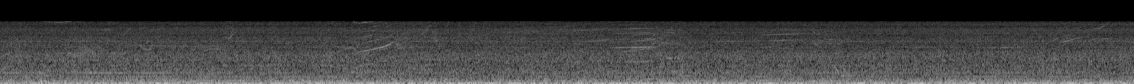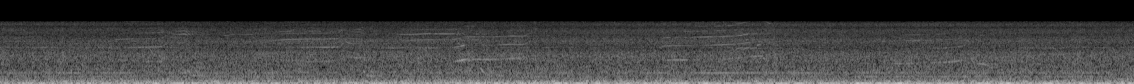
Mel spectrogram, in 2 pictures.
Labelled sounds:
6.0	6.8	killer whale, southern resident, 0.65 to 6.4 kHz
12.5	13.3	killer whale, southern resident, 2.1 to 5.5 kHz
14.0	16.7	killer whale, southern resident, 0.67 to 5.4 kHz
17.9	19.1	killer whale, southern resident, 1.3 to 7.9 kHz

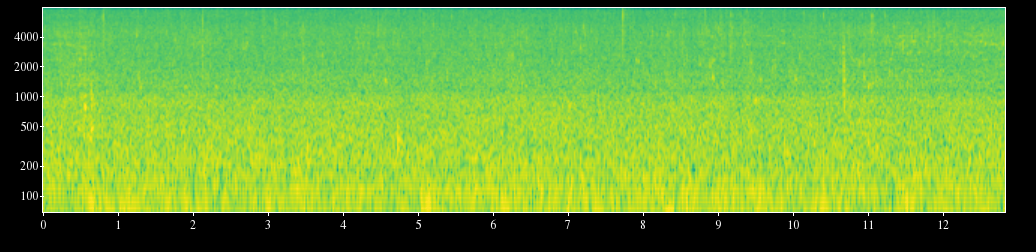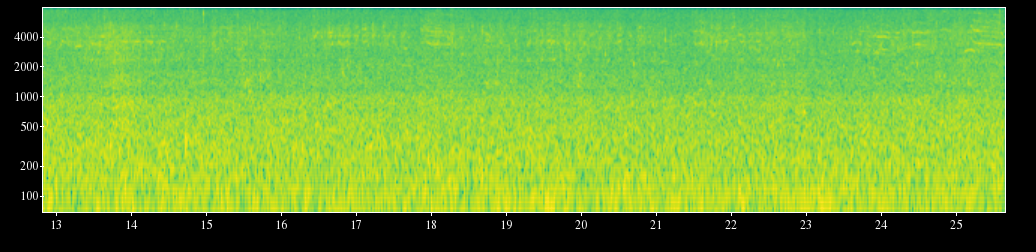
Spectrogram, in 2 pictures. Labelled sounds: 16.7	17.0	Pacific white-sided dolphin, 3.3 to 3.7 kHz
17.9	18.2	Pacific white-sided dolphin, 4.5 to 4.8 kHz
23.9	24.7	Pacific white-sided dolphin, 3.9 to 4.6 kHz
25.2	25.6	Pacific white-sided dolphin, 3.3 to 7.1 kHz

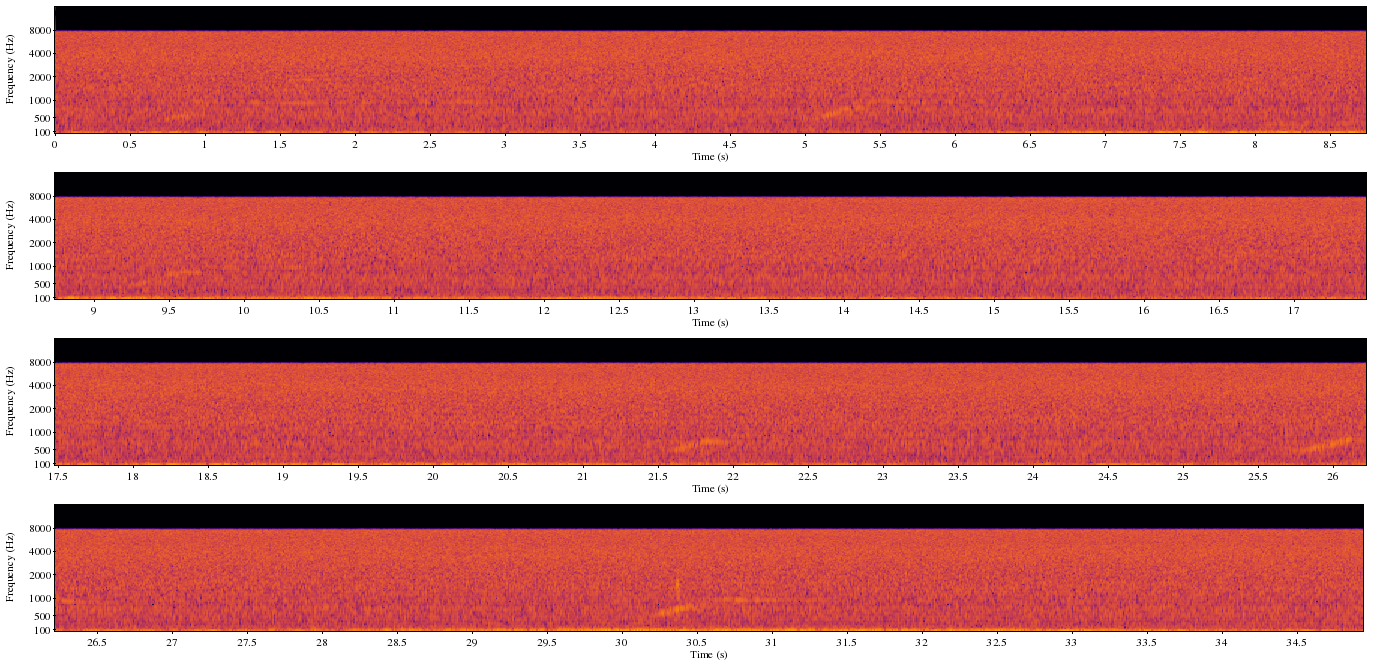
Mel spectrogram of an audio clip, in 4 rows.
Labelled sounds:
9.5	9.7	humpback whale, 0.80 to 0.93 kHz
30.6	30.9	humpback whale, 0.90 to 0.99 kHz

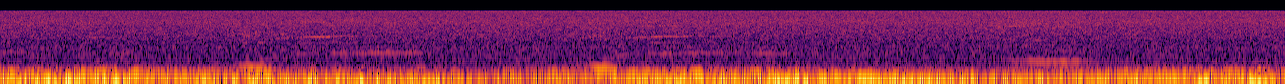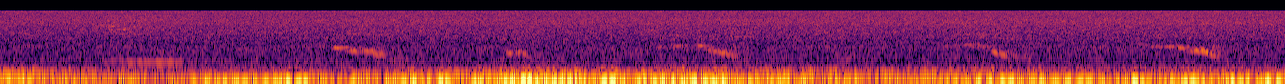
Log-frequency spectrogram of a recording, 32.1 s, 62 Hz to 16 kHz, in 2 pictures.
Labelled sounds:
3.7	4.4	humpback whale, 1.2 to 1.5 kHz
7.9	8.5	humpback whale, 1.3 to 1.5 kHz
12.6	12.8	humpback whale, 2.7 to 2.8 kHz
17.4	17.7	humpback whale, 2.2 to 2.3 kHz

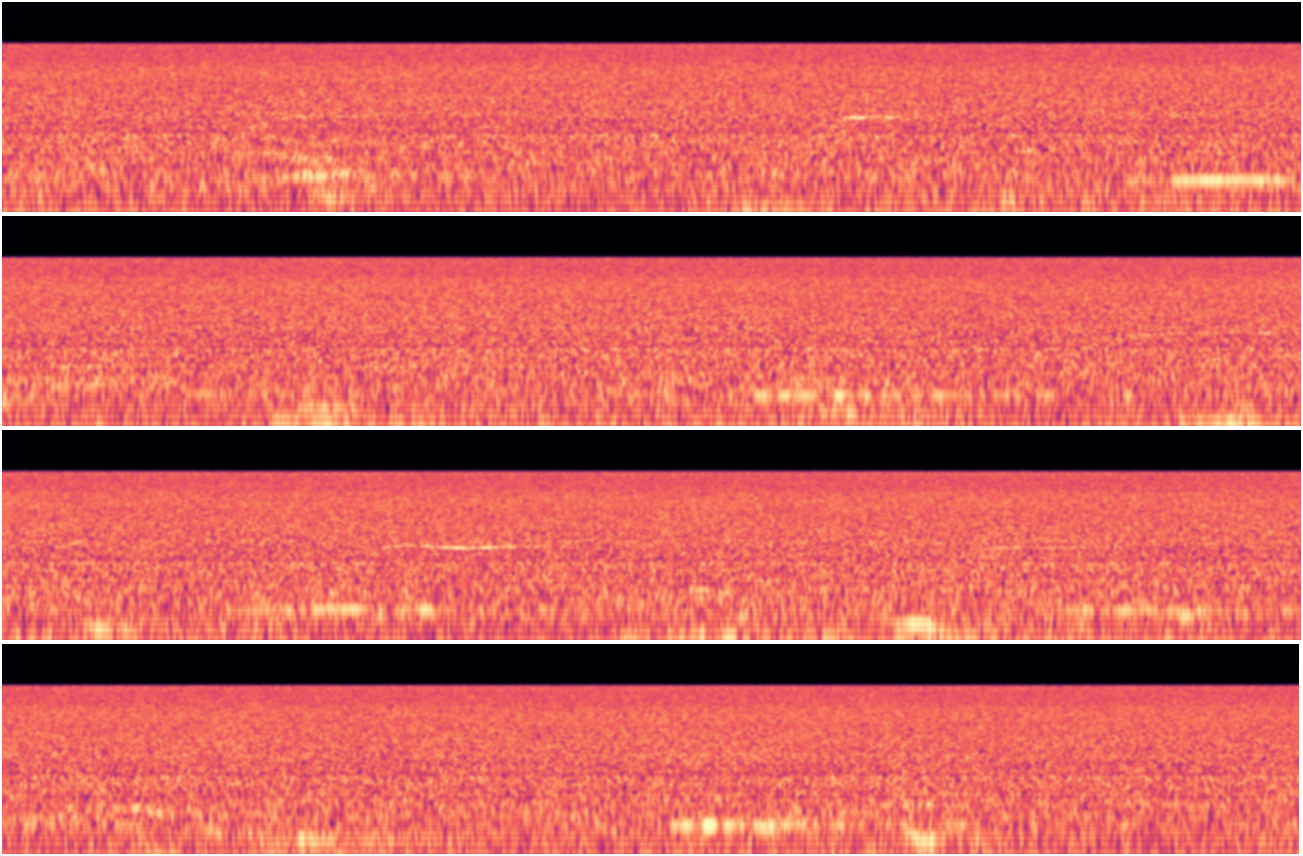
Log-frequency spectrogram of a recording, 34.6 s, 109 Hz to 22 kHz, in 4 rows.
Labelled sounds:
5.6	5.9	humpback whale, 1.1 to 1.2 kHz
20.1	20.7	humpback whale, 1.1 to 1.3 kHz

